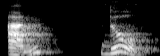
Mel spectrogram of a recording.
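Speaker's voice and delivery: "undo" as un... do, with a gap; read by syllables. Shown as a demonstration. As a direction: pause inside "undo". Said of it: "read by syllables".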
